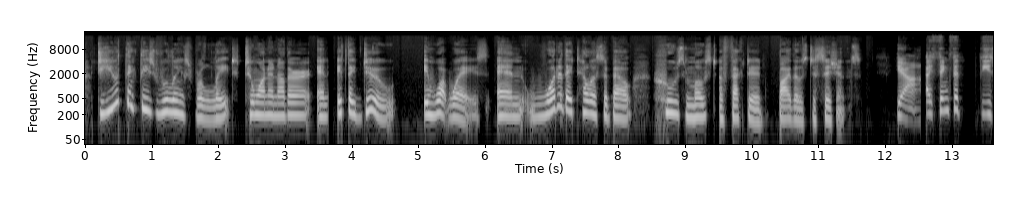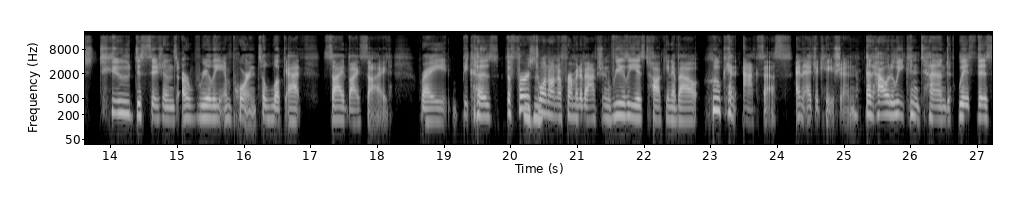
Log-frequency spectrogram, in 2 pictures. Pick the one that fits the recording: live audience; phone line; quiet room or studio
quiet room or studio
